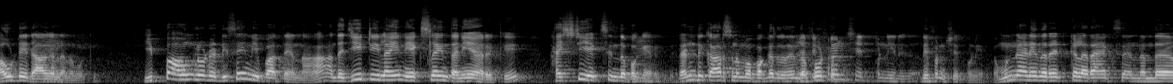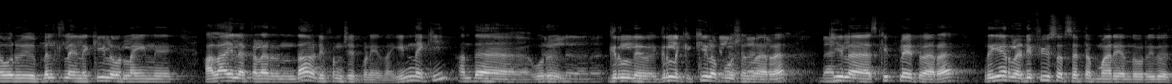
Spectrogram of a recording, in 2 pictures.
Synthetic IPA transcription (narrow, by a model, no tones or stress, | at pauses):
ɐʊʈ̚ɖeːʈaːɣɐlːɐnɐ̰mɐ̰kːɯ | ɪpːoɐʋɐŋɡɐɭoːɽɐɖɪsɐɪnːiːpaːɾt̪ẽːɐnːa̰ːɐnd̪ɐd͡ʒiːʈilɐɪnɛkslɐɪnt̪ɐnɪjaːɪɾɯkːɯ | hɐsʈiɛksɪnd̪ɐpɐkːɐ̃ɪ̰ɾɯkːɯðɯɾɛɳɖɯkaːɾsnɐmːɐpɐkːɐt̪ːɪlɐnɐɪnd̪ɐfoːpɐɖɪfɐɾɐnseːʈ̚pɐɳːɪ̰ɾɯkːɐ̰̃mʊnːaːɽiɐnd̪ɐɾɛɖ̚kɐɭɐɾãːksɛɳɖɐnd̪ɐɔɾɯbɛlt̪lɐɪnlɐkiːlɐɔɾɯlɐɪn | ɐlaːjɪlɐkɐlɐɾɪnd̪d̪ãːɖɪfɐɾɐnseːʈ̚pɐɳːɪɾɯnã̰ːɡɐɪnːɐkːiɐnd̪ɐɔɾɯɡɪɾɪlɡɪɾɪlɯkːɯkiːlɐpoːʂɐnʋeːɾɐ | kiːlɐskɪʈ̚ːpleːʈːʋeːɾɐ | ɾɪjɐɾlɐɖɪfjuːsɐɾsɛʈːɐpːmaːd̪ɾiɐnd̪ɐɔɾɯɪðɯʋɐ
